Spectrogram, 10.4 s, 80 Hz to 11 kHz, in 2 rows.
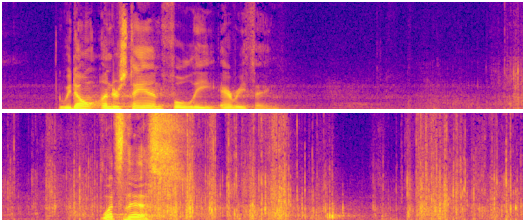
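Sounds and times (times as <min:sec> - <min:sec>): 
speech: 0:00.6 - 0:02.9, 0:06.2 - 0:07.1
dingy paper bag crinkling and rustling as it is handled: 0:04.9 - 0:10.4.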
